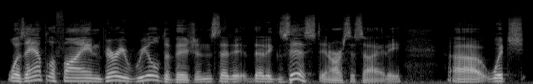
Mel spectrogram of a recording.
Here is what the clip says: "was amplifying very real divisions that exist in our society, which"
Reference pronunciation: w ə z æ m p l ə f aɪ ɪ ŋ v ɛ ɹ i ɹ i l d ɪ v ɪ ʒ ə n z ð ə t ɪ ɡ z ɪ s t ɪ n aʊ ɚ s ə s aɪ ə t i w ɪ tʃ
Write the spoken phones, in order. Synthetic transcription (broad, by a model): w ə z æ m p l ə f aɪ ɪ ŋ v ɛ ɹ i ɹ i l d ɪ v ɪ ʒ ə n z ð ə t ɪ ɡ z ɪ s t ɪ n aʊ ɚ s ə s aɪ ə t i w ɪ tʃ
